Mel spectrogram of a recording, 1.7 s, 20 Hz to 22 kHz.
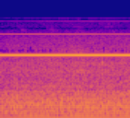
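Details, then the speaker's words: Unrelenting high-pitched ABS warning buzzer in a quiet cabin of a 170-series Toyota Crown Majesta (1UZ-FE V8); codes show pump motor on abnormally long and low accumulator pressure; stuffed ABS pump. "it's an ABS pump it's the the mighty Crown we go off the road because we got a the stuffed ABS"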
